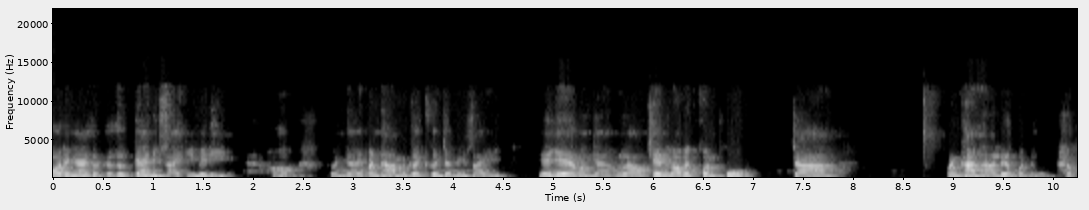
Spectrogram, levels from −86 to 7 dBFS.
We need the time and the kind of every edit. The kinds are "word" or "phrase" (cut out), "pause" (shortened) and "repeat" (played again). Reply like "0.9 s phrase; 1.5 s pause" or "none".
none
